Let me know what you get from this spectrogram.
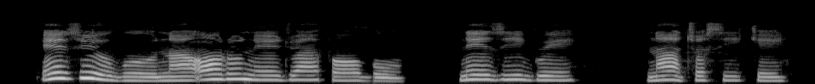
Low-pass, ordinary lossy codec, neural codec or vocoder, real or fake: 7.2 kHz; none; none; real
